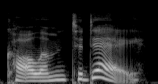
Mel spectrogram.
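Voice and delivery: slow, measured "Call 'em today"; slow model. Shown as a demonstration. Teacher models the phrase for learners first, slowly. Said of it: "fast English is not difficult".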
